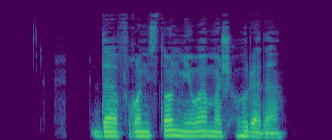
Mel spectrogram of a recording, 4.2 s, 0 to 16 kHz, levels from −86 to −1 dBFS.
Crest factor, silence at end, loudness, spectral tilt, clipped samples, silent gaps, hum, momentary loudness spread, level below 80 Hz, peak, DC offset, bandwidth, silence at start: 18 dB; 0.6 s; -25 LUFS; -7 dB/octave; under 0.1%; none; none; 9 LU; -58 dBFS; -8 dBFS; under 0.1%; 11.5 kHz; 1.15 s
